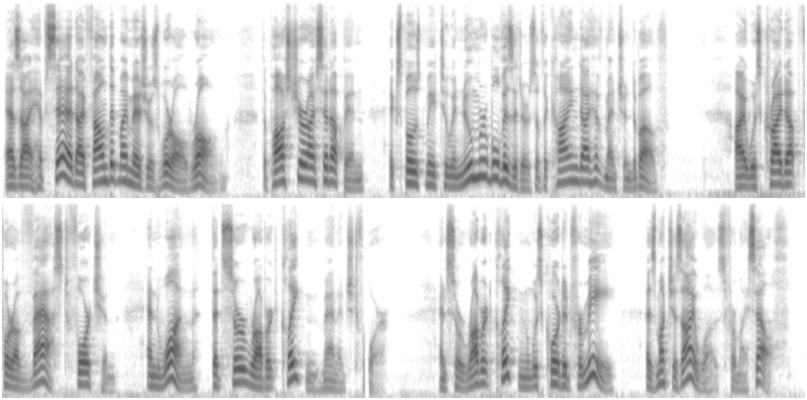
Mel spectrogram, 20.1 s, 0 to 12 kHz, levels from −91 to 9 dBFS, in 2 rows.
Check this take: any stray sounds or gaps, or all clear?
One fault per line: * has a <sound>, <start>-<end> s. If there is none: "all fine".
* has a dropout, 14.6-14.6 s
